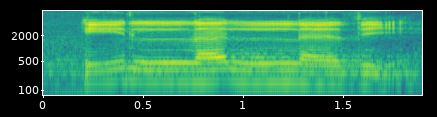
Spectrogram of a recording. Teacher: Jadi langsung, tapi dengan hentakan dikarenakan dia bertasydid illalladzi nggih, dengan hentakan dikarenakan dia lamnya bertasydid nggih, untuk mengetahui istilahnya memperjelas bahwa dia bertasydid, masuk hamzahnya masuk pada huruf lam.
